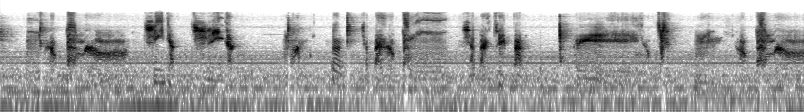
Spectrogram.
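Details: A hand-raised pet budgerigar, talking while interacting with its owner, chatters in rapid, high, scratchy bursts of clearly mimicked speech, short buzzy syllables tumbling over one another almost without pause.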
